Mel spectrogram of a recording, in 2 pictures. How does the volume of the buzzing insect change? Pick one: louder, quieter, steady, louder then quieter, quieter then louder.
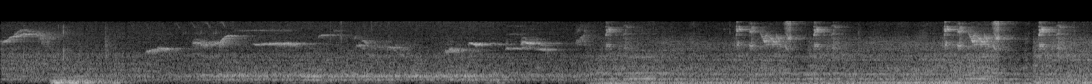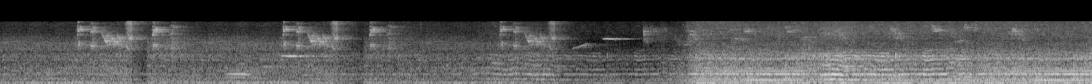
louder.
